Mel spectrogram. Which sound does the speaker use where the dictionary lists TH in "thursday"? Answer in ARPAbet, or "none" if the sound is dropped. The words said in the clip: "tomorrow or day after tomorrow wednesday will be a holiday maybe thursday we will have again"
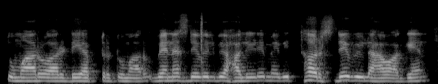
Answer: T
